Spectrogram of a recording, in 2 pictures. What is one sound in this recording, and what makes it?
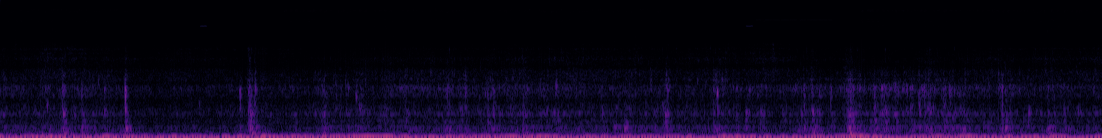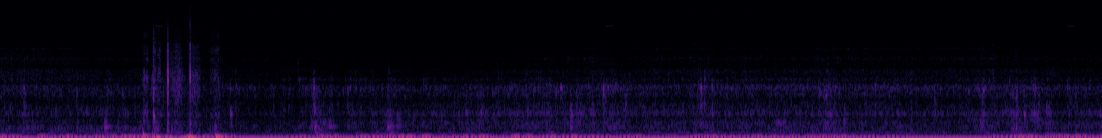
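Water splashes and rushes against the bow of a small boat.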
